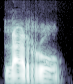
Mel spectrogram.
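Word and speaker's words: rue: La o con la u es u. Yo digo nu, vu, la ru y puedo ver cualquier palabra y lo sé pronunciar.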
